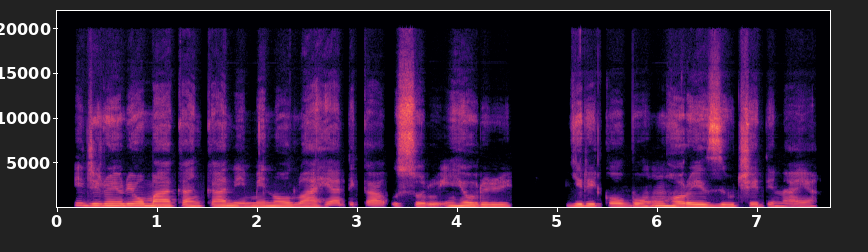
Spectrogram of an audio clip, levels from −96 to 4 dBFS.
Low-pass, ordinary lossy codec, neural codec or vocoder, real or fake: none; none; none; real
